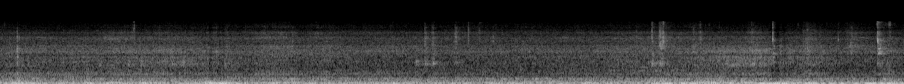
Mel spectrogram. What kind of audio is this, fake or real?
real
